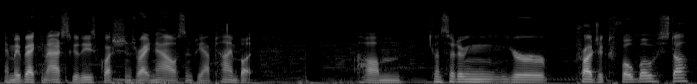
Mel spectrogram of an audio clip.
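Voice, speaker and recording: A man's voice: fairly low pitch, steady tone, moderate pace, pushed and bright, faint music behind. Rambling, swearing man in roleplay. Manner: rambling, profane, many restarts. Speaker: roleplay streamer. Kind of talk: casual in-character roleplay.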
